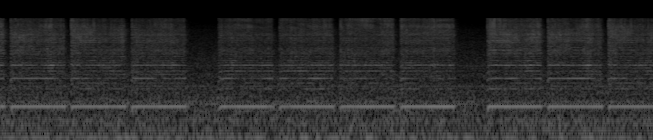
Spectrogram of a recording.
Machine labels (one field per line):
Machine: slide rail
